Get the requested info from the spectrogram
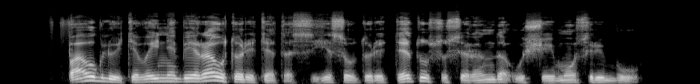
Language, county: Lithuanian, Šiauliai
